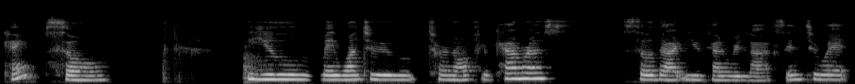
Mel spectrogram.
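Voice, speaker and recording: Calm woman guiding a shamanic journey. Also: medium pitch, poor audio. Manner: calm, slow guiding instructions over a drum beat; chatty and candid when explaining, with soft laughs. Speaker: shamanic practice teacher. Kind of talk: guided shamanic journey meditation. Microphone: video call.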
